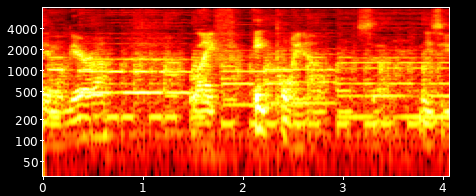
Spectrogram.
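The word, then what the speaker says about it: Moguera: is 4.0 and then moera or mura however you prefer to pronounce the name I say mogera life 8.0 so these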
